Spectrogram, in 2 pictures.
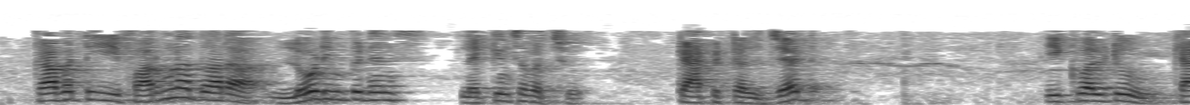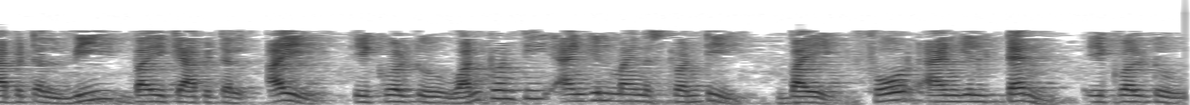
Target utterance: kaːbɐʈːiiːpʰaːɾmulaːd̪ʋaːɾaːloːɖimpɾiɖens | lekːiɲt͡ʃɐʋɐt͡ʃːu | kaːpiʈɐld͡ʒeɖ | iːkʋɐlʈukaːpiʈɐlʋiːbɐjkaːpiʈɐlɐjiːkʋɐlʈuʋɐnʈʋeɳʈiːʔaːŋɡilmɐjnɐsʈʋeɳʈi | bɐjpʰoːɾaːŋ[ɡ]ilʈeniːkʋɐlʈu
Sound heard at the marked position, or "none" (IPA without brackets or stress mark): ɡ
